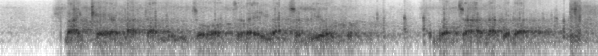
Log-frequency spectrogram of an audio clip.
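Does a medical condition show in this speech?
Yes: laryngectomy; speaks using device in throat, needs thumb to talk.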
